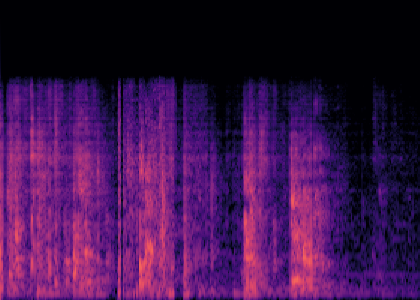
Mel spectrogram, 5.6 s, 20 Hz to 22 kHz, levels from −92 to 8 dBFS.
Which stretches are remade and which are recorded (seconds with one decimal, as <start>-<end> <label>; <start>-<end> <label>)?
0.0-1.5 remade; 1.5-2.2 recorded; 2.2-5.6 remade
